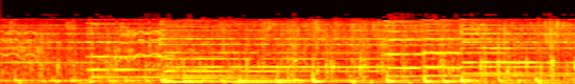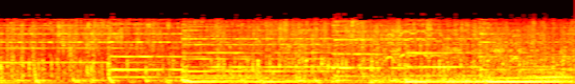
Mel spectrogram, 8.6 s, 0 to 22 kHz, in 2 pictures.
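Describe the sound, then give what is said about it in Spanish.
Horses clip-clop and whinny as riders leave on horseback in a 1983 adventure drama film. The hoofbeats and neighs are continuous and loud throughout. “Luis, Pedro y otros ocho caballistas se marchan a caballo”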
